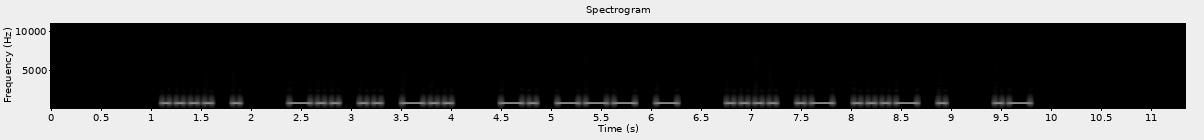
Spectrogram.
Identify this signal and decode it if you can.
Morse code, heard as a keyed tone, about 17 wpm, 700 Hz. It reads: HE DID NOT HAVE A
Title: Sets of 5 Words Encore 17wpm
